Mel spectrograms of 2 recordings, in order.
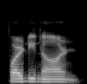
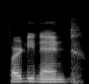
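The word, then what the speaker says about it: Ferdinand: अगर इसमें इजाफी करूं, मैं इजाफा करूं तो फर्डिनांड, ठीक है, एक है बंदा, इसका नाम है फर्डिनांड, फर्डिनेंट, कुछ भी प्रोनाउंस कर लें, ब्राउन।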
